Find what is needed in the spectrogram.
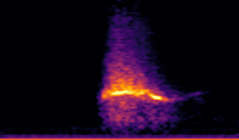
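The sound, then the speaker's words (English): A preacher catches his breath after preaching hard, letting out a single short, sharp, breathy gasp that stands out loudly against near silence. “Man, can I breathe for a second? You know what's so funny? Man, I start preaching so hard, my ribs start to ache.”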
